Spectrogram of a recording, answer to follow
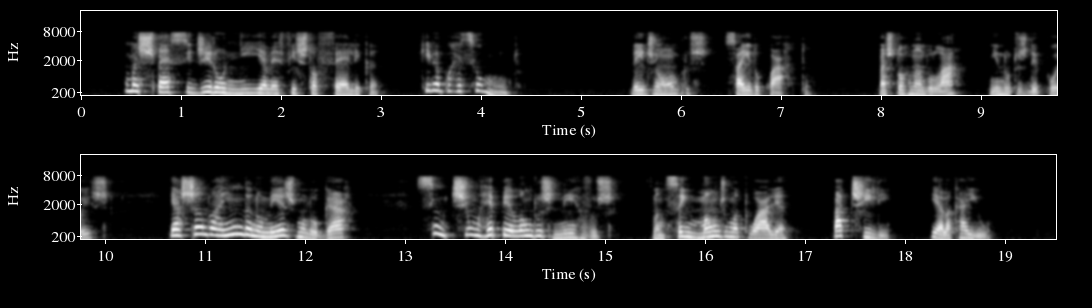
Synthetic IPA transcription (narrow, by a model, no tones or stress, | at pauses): ũmɐiʃpɛsɪd͡ʒɪiɾoniɐmefiʃt̪ofɛlikɐ | kɪmɪaboɦesewmũj̃t̪ʊ̥ | d̪ejd͡ʒɪõmbɾʊssaid̪ʊkwa̰ɾt̪ʊ | mɐʃt̪oɾnɐ̃nd̪ʊla | minut̪ʊzd̪epojs | iaʃɐ̃nd̪ʊaĩnd̪ɐnʊmeʒmʊluɡaɾ | sẽt͡ʃiũɦepelɐ̃w̃d̪ʊʒneɾvʊ̰ʃ | lɐ̃sejmɐ̃w̃d͡ʒɪũmɐt̪uaʎɐ | b̥at͡ʃiʎɪː | ɛlɐkaḭw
